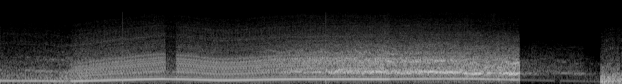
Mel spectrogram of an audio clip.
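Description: Tyres screech on the road as a car drifts.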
